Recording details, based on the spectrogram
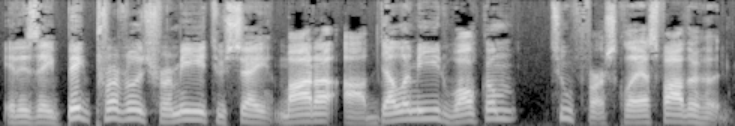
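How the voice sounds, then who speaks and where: A man hosting a podcast interview, asking questions in an upbeat, brisk way. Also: medium pitch, expressive, a bit bright, no echo. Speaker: podcast host.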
